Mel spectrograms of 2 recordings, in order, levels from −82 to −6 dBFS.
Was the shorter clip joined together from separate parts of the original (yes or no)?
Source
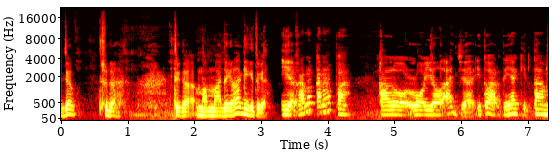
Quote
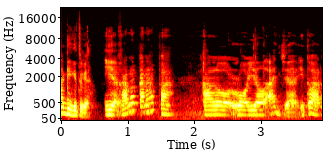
no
